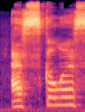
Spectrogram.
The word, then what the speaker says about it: Aeschylus: I think Aeschylus is how you say the name of the Greek poet that he loved the most.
